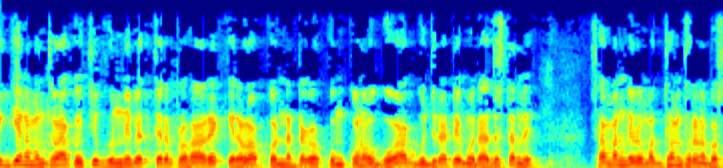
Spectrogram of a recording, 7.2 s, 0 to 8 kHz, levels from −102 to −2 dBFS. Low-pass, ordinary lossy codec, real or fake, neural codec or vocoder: 7.2 kHz; none; real; none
